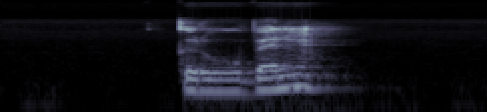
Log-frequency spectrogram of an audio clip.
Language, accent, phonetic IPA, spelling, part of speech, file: German, Austria, [ˈɡʁuːbn̩], Gruben, noun, De-at-Gruben.ogg
- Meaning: plural of Grube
